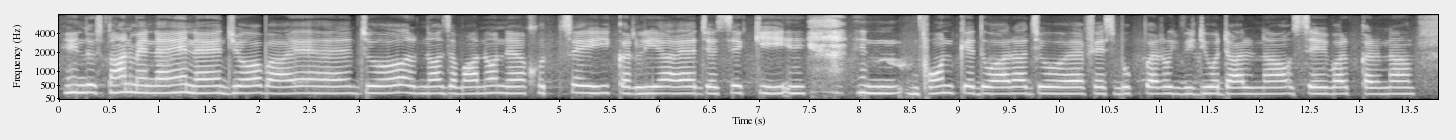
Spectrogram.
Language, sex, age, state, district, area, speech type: Urdu, female, 30-45, Bihar, Supaul, urban, spontaneous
